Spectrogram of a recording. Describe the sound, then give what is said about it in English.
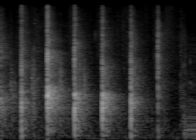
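Six or seven sharp, evenly spaced hand claps in a steady rhythm, fairly loud and crisp, with no voices, like a brief burst of applause from a single clapper. “Applause? Okay.”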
